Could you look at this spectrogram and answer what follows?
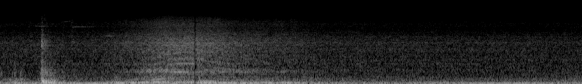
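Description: A 2015 Kia Sorento SXL, recovered after flood damage, idles steadily nearby as a soft, even hum inside a broad wash of background noise, with one faint click near the start.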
